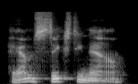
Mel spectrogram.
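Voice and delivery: normal talking voice

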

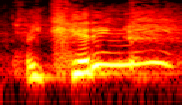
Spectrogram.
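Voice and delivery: Joey hearing the news, incredulous. Acted. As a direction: squeak it out in disbelief. Joey's imagined outrage.

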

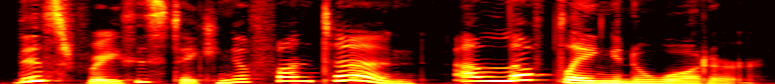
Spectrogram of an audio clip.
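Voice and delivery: loud, gleeful little character voice; lively storybook youngster having fun; Roo. A narrator's reading. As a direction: exclaim it loudly with playful delight. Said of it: "said Roo".

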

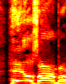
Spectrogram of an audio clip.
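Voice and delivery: high-pitched mock holler; imitated clowns' cheer. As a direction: call it back like an excited clown. Clowns yell the catchphrase back.

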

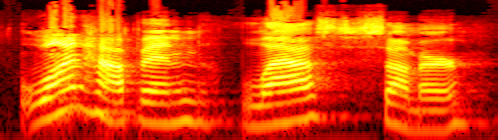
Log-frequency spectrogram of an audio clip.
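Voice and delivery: usual speaking voice

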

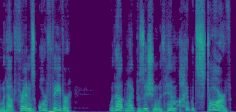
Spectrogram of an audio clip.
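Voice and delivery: high, plaintive confession; whimpering clerk. A narrator's reading. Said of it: "whimpering like a beaten dog".

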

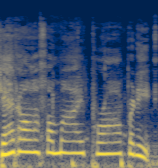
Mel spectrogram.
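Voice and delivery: mimicking the angry neighbour ordering him off her property; mock screaming woman. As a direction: lightly mimic her ranting. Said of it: "screaming it, losing her mind".

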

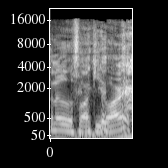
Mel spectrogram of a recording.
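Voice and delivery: bragging about a cheeky comeback, laughing; cheeky retort. Retold or imitated. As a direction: tease him, then laugh. Retelling telling off billionaire.

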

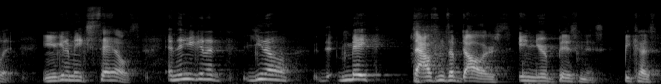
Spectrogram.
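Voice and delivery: mock her bestie pep talk, pumped up; imitating wife's voice. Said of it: "Can I do your voice?".

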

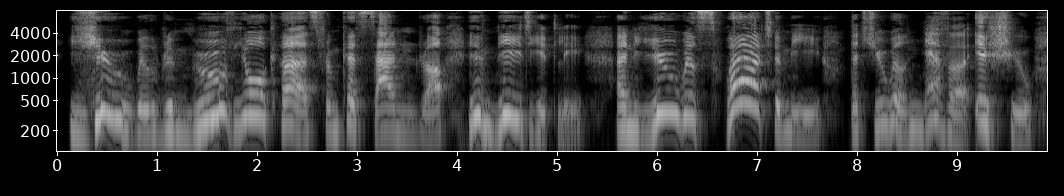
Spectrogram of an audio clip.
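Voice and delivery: slow, emphatic dragon ultimatum; commanding dragon. Acted. Dragon orders wizard to lift the curse, commanding. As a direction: lay down the law word by word.

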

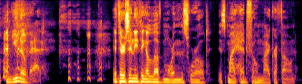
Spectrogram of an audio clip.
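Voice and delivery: low, soft, earnest country singer; hushed, heartfelt confession with slight pauses. Acted. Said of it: "can you give us some Garth Brooks?".

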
